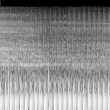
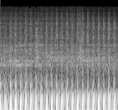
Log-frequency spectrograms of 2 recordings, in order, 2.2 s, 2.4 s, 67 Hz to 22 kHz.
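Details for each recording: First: 2003 Honda Rancher ES 350 4x4 ATV, about 200 miles, valves never adjusted: even single-cylinder idle thump, about nine beats a second, with a faint light tick from excessive valve clearance; valves due for adjustment. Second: 2003 Honda Rancher 350 ATV with about 243 miles, first start after a valve adjustment, started without any throttle. Even, steady thumping idle at about three beats a second, no ticking; normal idle, valve noise gone.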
